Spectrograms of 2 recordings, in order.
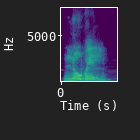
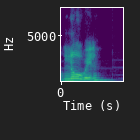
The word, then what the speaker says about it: Nobel: Hay que insistir en esto que acota el diccionario panhispánico de dudas, es que la palabra Nobel es aguda y así se recomienda pronunciarla en español, como en su lengua de origen, el sueco. Nobel, no Nobel.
